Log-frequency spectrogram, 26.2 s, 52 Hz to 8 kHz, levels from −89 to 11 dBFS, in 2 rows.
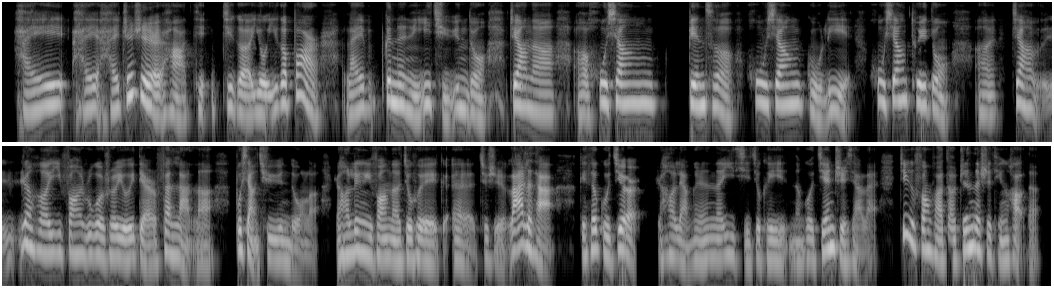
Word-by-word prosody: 还 155 -1 -5 0.5
还 180 +1 -2
还 170 +1 -3
真 270 +9 +5
是 215 - +6
哈， 145 0 -2
这 - - -7 0.2
这 190 - -2
个 155 -5 +2
有 145 0 +5
一 145 +6 0
个 215 +1 +6
伴 285 +8 +1
儿 175 - +2 0.3
来 155 +5 -2 0.2
跟 235 -2 +6
着 205 - +5
你 160 -8 0
一 210 +10 0
起 195 -11 -4
运 175 +1 -2
动， 135 -6 -1 0.3
这 205 - +6
样 185 -2 +4
呢， 150 -2 -2 0.3
呃， 145 -1 -2
互 210 +10 +4
相 215 0 +2 0.4
鞭 200 -2 +6
策、 185 - -3
互 220 -2 +1
相 205 0 +2
鼓 155 -10 -3
励、 150 +2 -4 0.2
互 230 -1 -1
相 235 +3 +2
推 215 -4 +4
动， 165 -10 -2 0.3
呃， 145 -1 -7 0.2
这 220 - 0
样 180 -4 -1 0.4
任 230 -1 +2
何 180 -3 -1
一 170 +1 -3
方 165 0 -2
如 160 0 -4
果 160 -2 +2
说 150 +1 -1
有 140 -2 +4
一 - - +1
点 120 -5 -1
儿 115 - -4
犯 160 +4 -1
懒 - - -2
了， - - -6 0.3
不 195 - +3
想 190 - +1
去 145 -2 -4
运 135 -2 -2
动 95 -7 -8
了， 75 -4 -13 0.2
然 145 - -3
后 160 - +1
另 180 0 +1
一 - - 0
方 145 -1 +1
呢， 135 -1 0
就 140 +1 +1
会， 135 -4 +1 0.2
呃， 130 -4 -6
就 145 - -9
是 140 - -6
拉 190 +5 +7
着 205 -4 +3
他 170 - +3 0.3
给 155 - -5
他 195 +4 +3
鼓 175 -6 -2
劲 185 +8 +3
儿， - - 0 0.2
然 135 - -12
后 155 -1 -5
两 135 -6 -5
个 135 +2 -8
人 140 +3 -5
呢， 145 0 -4
一 155 +1 -6
起 135 -4 -9
就 135 +4 -5
可 135 - -9
以 135 -1 -3
能 125 - -8
够 145 - -3
坚 180 +10 +3
持 140 -11 0
下 135 +2 -9
来， - - -13 0.2
这 345 - +1
个 260 - +2
方 195 -3 0
法 140 -5 0
倒 140 +1 -4
真 190 +10 +2
的 205 -3 +3
是 170 -3 -4
挺 135 -2 -5
好 140 - -1
的。 - - -14
160 Hz, 245 characters per minute, -22 LUFS, 140-200 Hz, 0.5 s, 拉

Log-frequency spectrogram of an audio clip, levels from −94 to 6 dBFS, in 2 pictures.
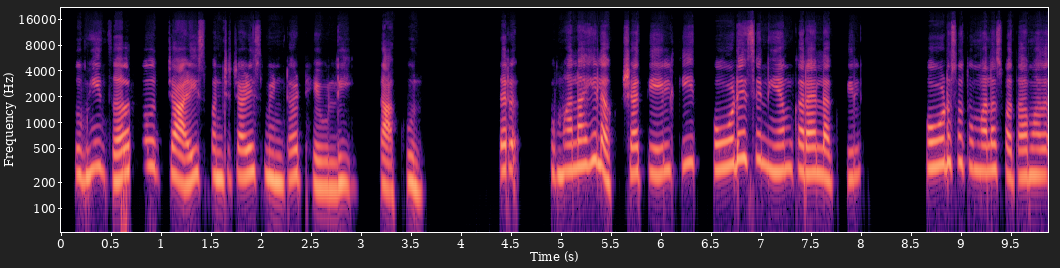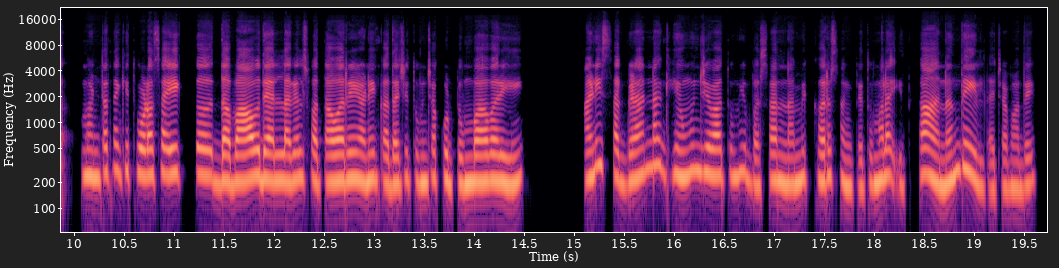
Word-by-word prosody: तुम्ही 250 +5 0
जर 220 +4 +4
तो 310 +3 -4 0.2
40-45 235 +2 +1
मिनिटं 220 +1 +1
ठेवली 180 +1 -1 0.3
राखून, 175 +2 0 0.8
तर 275 +1 +2
अ, - - -2 0.3
तुम्हालाही 280 +7 +2
लक्षात 255 +2 +1
येईल, 255 +2 0
की 330 +2 -2
थोडेसे 330 +4 +1
नियम 275 0 +1
करायला 255 -2 +4
लागतील. 225 0 -2 0.7
थोडंसं 325 +3 +3
तुम्हाला 280 -1 0
स्वतः 235 -3 -2
म्ह 245 0 0 0.3
म्हणतात 240 +1 +1
ना, 275 - -3
की 270 - -5
थोडासा 245 0 +1
एक 255 - +1 0.2
अ, 245 -1 +3
दबाव 210 +3 +6
द्यायला 215 -2 +3
लागेल 210 +2 +1
स्वतःवरही 215 0 +2
आणि 210 +2 +2
कदाचित 195 +2 -2
तुमच्या 205 +2 -2
कुटुंबावरही 205 0 +2 0.6
आणि 250 +8 +1
सगळ्यांना 240 +5 -1
घेऊन, 250 +1 0
जेव्हा 250 -2 +2
तुम्ही 240 +2 -2
बसाल 210 +3 -2
ना, 190 - -1
मी 210 +3 +1
खरं 210 +2 0
सांगते 190 -5 -6
तुम्हाला 215 +4 +1
इतका 195 +7 -3
आनंद 205 +8 +1
येईल 230 -10 +1
त्याच्यामध्ये. 175 +3 -6
235 Hz, 150 wpm, -20 LUFS, 205-260 Hz, 0.8 s, दबाव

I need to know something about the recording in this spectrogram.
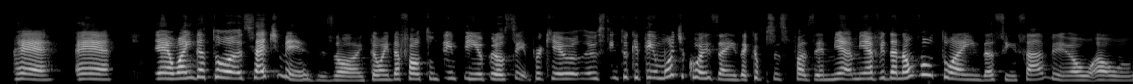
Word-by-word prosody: É. 230 -4 +5 0.2
É. 245 -1 +5 0.4
É, 265 0 +7
eu 260 +1 +3
ainda 305 +4 +6
estou 335 0 -1 0.2
7 305 +5 +4
meses, 200 - -4
ó, 190 -2 -1
então 200 +4 -3
ainda 225 +2 -1
falta 255 0 0
um 250 - -13
tempinho 250 -1 -2
pra 240 -1 0
eu 230 - +2
se 230 - -9
porque 270 0 -8
eu 255 0 -1
eu 265 +1 -7
sinto 300 +5 -9
que 315 - -7
tem 325 -1 +1
um - - -6
monte 375 +9 -2
de 390 - -7
coisa 285 -6 -1
ainda, 220 0 -2
que 215 - -20
eu 305 - -5
preciso 245 -2 -17
fazer, 220 -3 -4
minha 235 +1 +1
minha 260 +2 +3
vida 285 0 +3
não 285 +7 +3
voltou 435 -9 -1
ainda, 220 -5 0
assim, 205 -1 -12
sabe, 230 +1 -5
ao 200 -1 -4
ao 200 -2 -4
250 Hz, 220 wpm, -24 LUFS, 220-280 Hz, 0.4 s, É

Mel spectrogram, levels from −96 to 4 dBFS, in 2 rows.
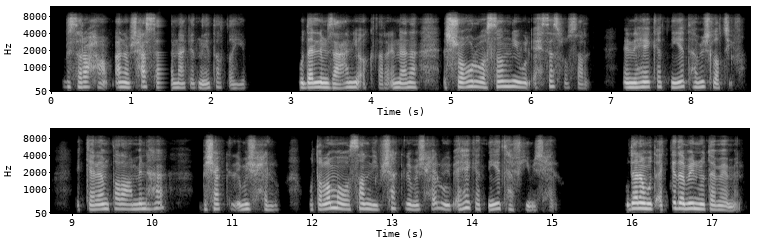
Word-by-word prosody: بصراحة 200 0 -1
أنا 190 0 +2
مش 180 - +1
حاسّة 180 -3 +1
إنها 170 0 -3
كانت 170 0 -12
نيّتها 165 +4 -7
طيّبة. 150 -3 -15 0.6
وده 180 0 +4
اللي 185 +1 +5
مزعّلني 180 +2 +1
أكتر، 155 -1 -11
إن 175 +2 -1
أنا 180 +2 -1 0.3
الشعور 195 +3 +7
وصَلني 210 +3 +2
والإحساس 195 +2 -2
وصَلني 170 - -7 0.4
إن 180 0 +3
هي 195 +2 +3
كانت 200 -1 -10
نيّتها 190 +1 -1
مش 200 +1 0
لطيفة. - - -5 0.4
الكلام 185 +3 0
طلَع 195 -1 -2
منها 200 +4 -3 0.5
بشكل 195 0 +2
مش 195 +2 0
حلو، 170 -1 -6 0.4
وطالما 200 +5 +1
وصَلني 190 0 +1
بشكل 205 +1 -2
مش 175 0 -1
حلو 195 -1 -4
يبقى 175 0 -5
هي 235 +6 0
كانت 195 -3 -10
نيّتها 195 +5 -1
فيه - - -7
مش - - -4
حلو، - - -12 0.9
وده 215 - +5
أنا 220 - +9
متأكدة 205 +2 +2
منُّه 205 -1 +5
تمامًا. 170 -7 -3
190 Hz, 160 wpm, -23 LUFS, 180-200 Hz, 0.9 s, أنا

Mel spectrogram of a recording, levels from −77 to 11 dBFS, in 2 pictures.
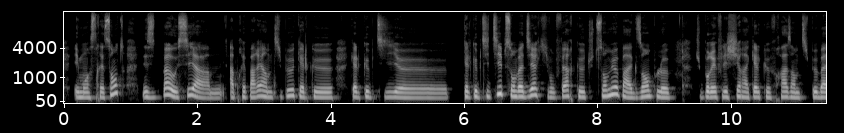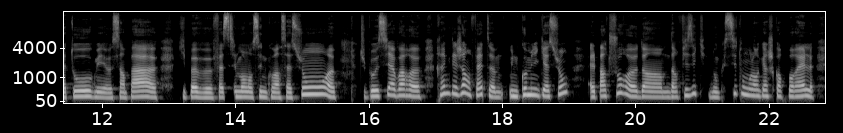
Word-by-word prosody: et 170 - -1
moins 165 -1 -1
stressante, 170 - +1 0.3
n'hésite 160 -2 -2
pas 245 +6 +3
aussi 205 +5 +3
à, 165 -7 0
mmh, 150 0 -8
à 165 - -1
préparer 170 +3 -2
un 185 -3 0
petit 170 +2 -11
peu 210 +5 0
quelques, 180 -3 -3
heu, 165 -1 -1 0.3
quelques 175 +1 -1
petits, 170 0 -4
heu, 155 -1 -3 0.2
quelques 185 0 +1
petits 175 +3 -5
tips, 265 +5 +3
on 195 - +4
va 185 0 +6
dire, 230 +6 +3
qui 230 -4 -15
vont 165 -1 -5
faire 195 +5 -1
que, 175 -2 0
tu 175 +2 -15
te - - -5
sens 200 0 +1
mieux. 265 +3 +5
Par 190 -7 0
exemple, 180 +4 0
heu, 160 -1 +1 0.3
tu 165 - -14
peux 180 - +3
réfléchir 175 +1 0
à 170 -2 -2
quelques 170 0 -1
phrases 175 +2 -4
un 165 -1 -1
petit 160 +1 -9
peu 175 - -1
bateau, 190 +3 +3
mais, 170 -2 -1
heu, 155 - -2
sympa, 175 +3 +3
heu, - - -25 0.2
qui 175 - -9
peuvent, 170 0 +3
heu, 160 0 +1
facilement 170 +2 +2
lancer 170 +1 +2
une 175 - 0
conversation. 175 +12 +2
Heu, 180 - +4 0.4
tu 170 - -12
peux 195 - +3
aussi 200 +4 +2
avoir, 225 -1 +2
heu 190 -1 +4 0.3
rien 270 +4 0
que - - -5
déjà, 280 +2 +2
en 270 - 0
fait, 235 +1 -2
hem 170 -2 0
une 195 -1 +2
communication, 240 - +1 0.2
elle 180 -1 -1
part 200 +1 +1
toujours, 280 +5 -2
heu, 190 -2 +3
d'un 175 -1 0
d'un 175 +1 -3
physique, 250 - -4
donc 170 -1 -6
si 290 - -3
ton 270 -4 0
langage 210 -2 -1
corporel 195 0 0
180 Hz, 215 wpm, -22 LUFS, 165-205 Hz, 0.4 s, va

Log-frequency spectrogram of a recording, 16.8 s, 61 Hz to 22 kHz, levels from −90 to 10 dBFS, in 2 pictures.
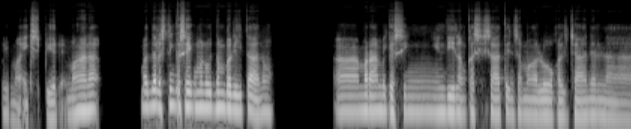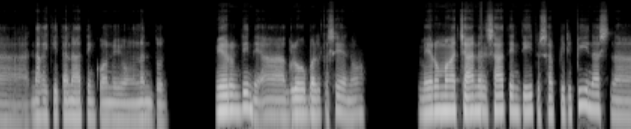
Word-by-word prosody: eh, 120 - -10
mga 85 -6 -7
experien 105 +1 -4
mga 125 +4 +2
na 155 - +4 0.7
madalas 170 0 +4
din 190 - +2
kasi 175 -2 +6
ako 165 - 0
manood 160 -1 +3
ng 165 -1 +4
balita, 145 -3 +4
ano? 135 +2 -4 0.8
Ah, 140 0 -1
marami 145 0 +3
kasing 135 0 -2
hindi 135 0 +2
lang 130 - 0
kasi 130 0 -2
satin 125 0 -1
sa 125 +1 -5
mga 120 -1 -2
local 115 -1 0
channel 115 +2 -2
na 110 -1 -4 0.7
nakikita 110 +1 -5
natin 110 -1 -3
kung 105 -1 -4
ano - - -4
yung 100 0 -5
nandun. 100 -3 -6 0.6
Meron 145 +1 +5
din, 155 -7 0
eh, - - -7
ah, 120 0 -3
global 125 0 +1
kasi 120 +3 -5
ano. 120 +1 -8 0.7
Merong 135 +3 +2
mga 145 0 +5
channel 140 0 +4
sa'tin 140 0 0
dito 140 -1 -2
sa 130 +1 -3
Pilipinas 150 +3 -3
na, 115 -1 -5
130 Hz, 165 wpm, -22 LUFS, 115-140 Hz, 0.8 s, kasi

